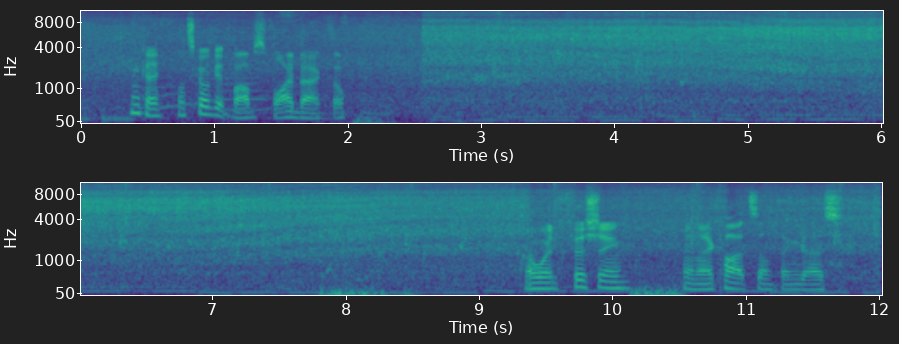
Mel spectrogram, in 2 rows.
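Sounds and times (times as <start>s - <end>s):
waterfall and river water rushing: 0.0s - 12.0s.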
